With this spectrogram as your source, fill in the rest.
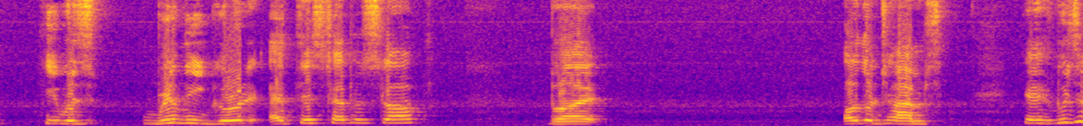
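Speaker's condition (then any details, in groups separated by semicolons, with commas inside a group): Cerebral palsy, spastic diplegia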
